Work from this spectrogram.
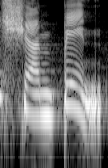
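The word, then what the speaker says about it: champagne: उसके बाद हमारा नेक्स्ट वर्ड है शैम्पेन। तो आप इस वर्ड को बहुत ध्यान से स्टडी करेंगे क्योंकि इसकी स्पेलिंग और इसको बोलने का तरीका बिल्कुल अलग है।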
